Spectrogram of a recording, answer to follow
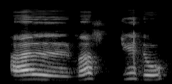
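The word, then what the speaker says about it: المسجدُ: So, as we said, when there's alif or lam, you pronounce one dhamma at the end of the word.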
